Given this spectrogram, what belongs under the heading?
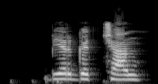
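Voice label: "бергӧдчан", Komi-Zyrian, female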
